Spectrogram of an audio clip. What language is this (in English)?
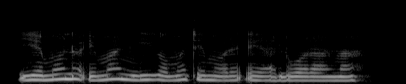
Luo (Kenya and Tanzania)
